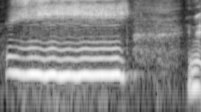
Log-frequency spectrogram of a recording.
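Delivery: high, steady motor whine; sustained mechanical whirr made by mouth; imitated motor noise. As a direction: mimic a power trim motor humming. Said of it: "hear a noise like this".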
